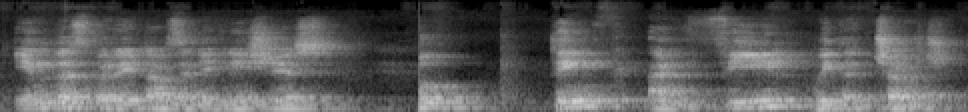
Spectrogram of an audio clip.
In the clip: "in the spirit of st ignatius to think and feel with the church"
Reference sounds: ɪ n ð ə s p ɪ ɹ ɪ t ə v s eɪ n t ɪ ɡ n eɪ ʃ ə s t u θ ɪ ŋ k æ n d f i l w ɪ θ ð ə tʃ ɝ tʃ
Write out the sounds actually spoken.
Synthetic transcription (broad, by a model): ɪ n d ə s p ɪ ɹ ɪ t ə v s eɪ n ɪ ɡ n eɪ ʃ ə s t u t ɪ ŋ k æ n d f i l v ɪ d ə tʃ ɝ tʃ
